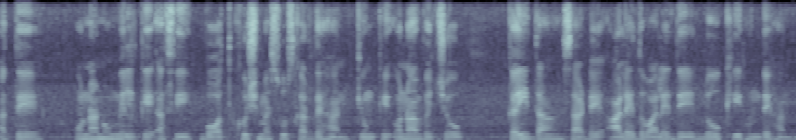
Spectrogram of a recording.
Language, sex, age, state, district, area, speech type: Punjabi, male, 18-30, Punjab, Gurdaspur, urban, spontaneous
